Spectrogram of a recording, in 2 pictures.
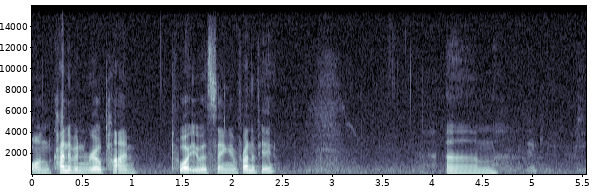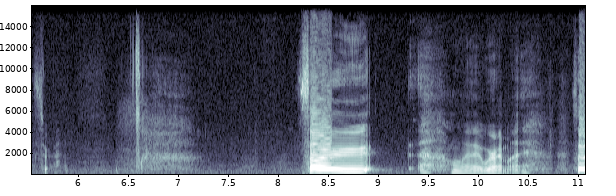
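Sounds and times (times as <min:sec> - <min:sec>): person breathing in: 0:06.4 - 0:07.3
lip clicks: 0:06.6 - 0:06.8.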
